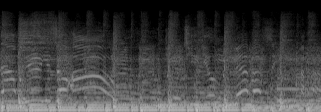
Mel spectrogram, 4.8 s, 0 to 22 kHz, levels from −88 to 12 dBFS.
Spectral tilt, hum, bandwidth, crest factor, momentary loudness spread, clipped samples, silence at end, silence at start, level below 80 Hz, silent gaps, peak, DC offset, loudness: -8 dB/octave; none; 10 kHz; 12 dB; 3 LU; under 0.1%; 0 s; 0 s; -30 dBFS; none; -10 dBFS; under 0.1%; -23 LUFS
